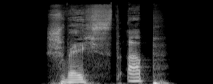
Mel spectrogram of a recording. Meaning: second-person singular present of abschwächen
- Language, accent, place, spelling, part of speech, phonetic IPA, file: German, Germany, Berlin, schwächst ab, verb, [ˌʃvɛçst ˈap], De-schwächst ab.ogg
